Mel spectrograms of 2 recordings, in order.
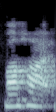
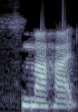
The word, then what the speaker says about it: Machac: Mahac is how you say it. Mahac.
